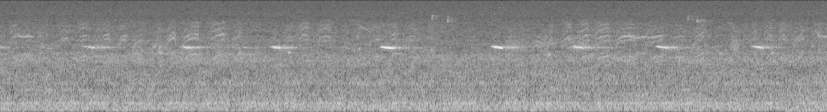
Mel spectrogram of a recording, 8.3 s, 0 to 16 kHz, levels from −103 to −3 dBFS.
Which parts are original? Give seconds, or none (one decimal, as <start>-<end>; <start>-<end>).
0.0-1.0; 3.5-4.1; 5.5-8.3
